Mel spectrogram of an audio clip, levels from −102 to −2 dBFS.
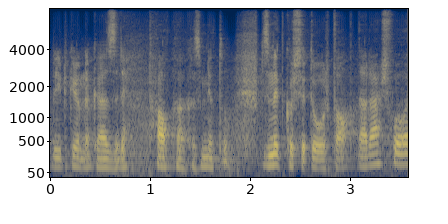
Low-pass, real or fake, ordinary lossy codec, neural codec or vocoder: none; fake; none; codec, 16 kHz, 0.5 kbps, X-Codec, HuBERT features, trained on LibriSpeech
